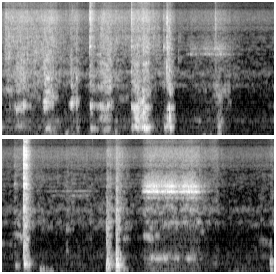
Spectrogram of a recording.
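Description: Onion paste goes into a pan of potatoes and peas, bringing several close clinks and scrapes of utensil on metal between short bursts of sizzling frying, with quieter gaps in between.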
